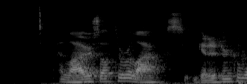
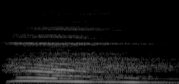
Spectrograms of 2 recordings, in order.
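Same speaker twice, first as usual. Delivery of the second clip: long audible sighing exhale; relaxed, drawn-out "ahh" breath; big exhale. Shown as a demonstration. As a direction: let the breath fall out in a slow sigh. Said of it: "Nice big exhale".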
